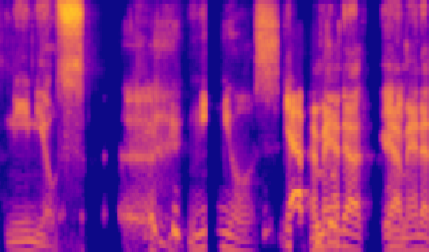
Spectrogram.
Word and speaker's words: Niños: Make sure you pronounce the S. Niños.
